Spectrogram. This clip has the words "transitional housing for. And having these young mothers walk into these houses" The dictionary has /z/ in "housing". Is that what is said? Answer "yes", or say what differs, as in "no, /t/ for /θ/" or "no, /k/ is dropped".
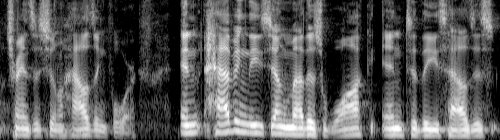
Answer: yes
